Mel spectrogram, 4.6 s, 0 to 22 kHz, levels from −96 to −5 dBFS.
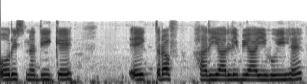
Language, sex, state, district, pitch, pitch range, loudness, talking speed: Hindi, male, Uttar Pradesh, Shamli, 230 Hz, 225-240 Hz, -13 LUFS, 145 wpm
